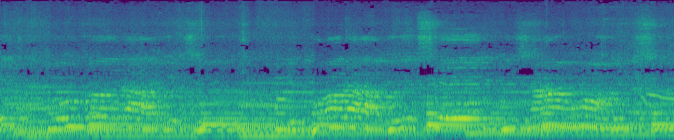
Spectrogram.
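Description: A man singing to his own grand piano accompaniment: held piano chords under a sung melody.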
